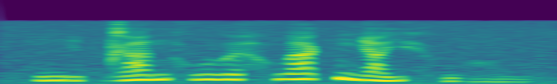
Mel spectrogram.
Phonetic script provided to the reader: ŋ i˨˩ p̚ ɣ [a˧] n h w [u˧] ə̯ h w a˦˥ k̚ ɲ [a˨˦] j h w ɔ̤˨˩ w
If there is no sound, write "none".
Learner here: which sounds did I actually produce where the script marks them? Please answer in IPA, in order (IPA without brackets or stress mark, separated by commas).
a˧, u˧, a˨˦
